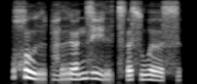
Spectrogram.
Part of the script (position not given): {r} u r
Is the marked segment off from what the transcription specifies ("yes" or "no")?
yes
